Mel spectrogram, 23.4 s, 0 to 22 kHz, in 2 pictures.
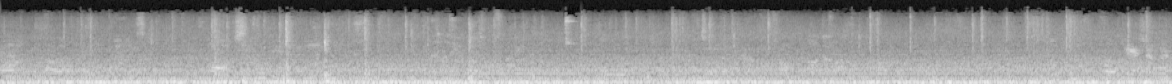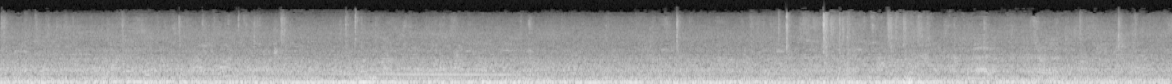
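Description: Cabin noise on the lower deck of an Alexander Dennis Enviro500EV battery-electric double-decker bus cruising through a road tunnel: a steady heavy low rumble from the road and tunnel, with no engine, a faint steady whine and scattered light rattles and clicks from the bodywork.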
